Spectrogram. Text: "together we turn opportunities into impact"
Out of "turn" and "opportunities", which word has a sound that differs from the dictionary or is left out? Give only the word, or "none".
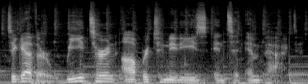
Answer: none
